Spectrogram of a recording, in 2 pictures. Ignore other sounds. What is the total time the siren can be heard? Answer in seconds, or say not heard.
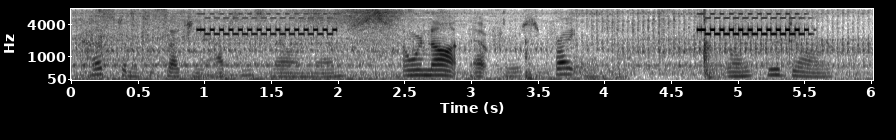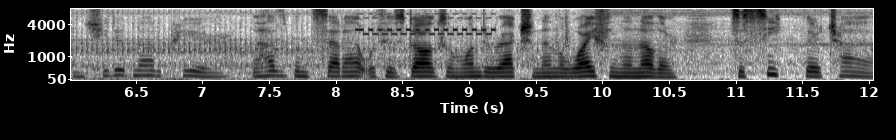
not heard.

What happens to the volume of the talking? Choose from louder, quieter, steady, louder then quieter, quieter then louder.
louder.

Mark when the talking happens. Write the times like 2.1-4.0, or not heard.
0.0-4.0, 4.7-11.9.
